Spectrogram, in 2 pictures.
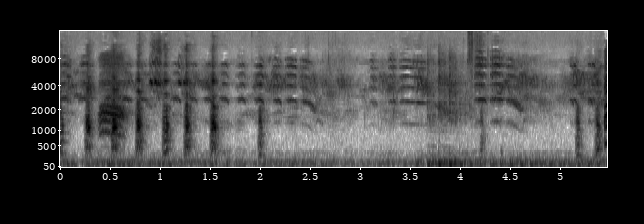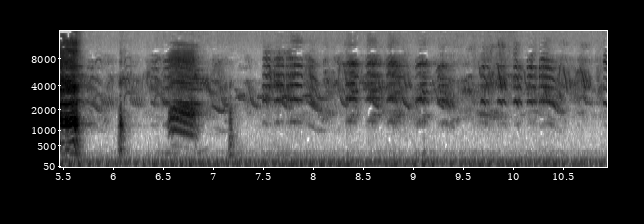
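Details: A rooster's alert call: bursts of quick clucks and two or three loud, harsh squawks, over a constant low hum with faint chatter of other birds.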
